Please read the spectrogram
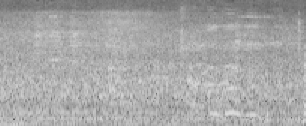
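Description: Steady rumble of street traffic, with faint voices in the background.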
